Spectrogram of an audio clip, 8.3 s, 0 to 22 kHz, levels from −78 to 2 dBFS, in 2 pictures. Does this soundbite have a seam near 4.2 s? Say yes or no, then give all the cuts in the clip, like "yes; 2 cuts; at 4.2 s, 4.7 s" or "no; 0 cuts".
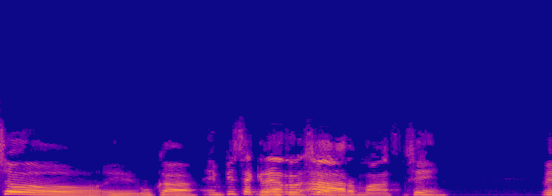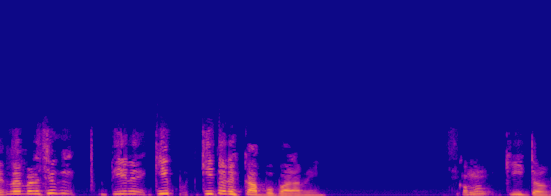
yes; 1 cut; at 4.2 s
